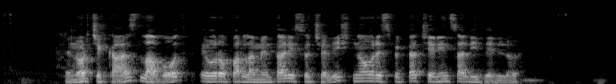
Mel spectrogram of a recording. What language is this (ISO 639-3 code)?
ron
